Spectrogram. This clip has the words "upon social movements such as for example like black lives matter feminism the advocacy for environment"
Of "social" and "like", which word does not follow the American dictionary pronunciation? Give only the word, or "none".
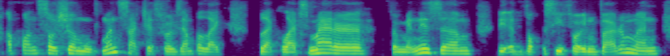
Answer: none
